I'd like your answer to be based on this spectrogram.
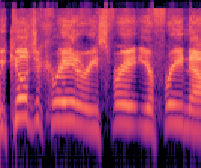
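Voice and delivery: high, shouted yelling. Retelling how Quiet calls out to Axel: imitating Quiet yelling. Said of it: "Quiet just yells".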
